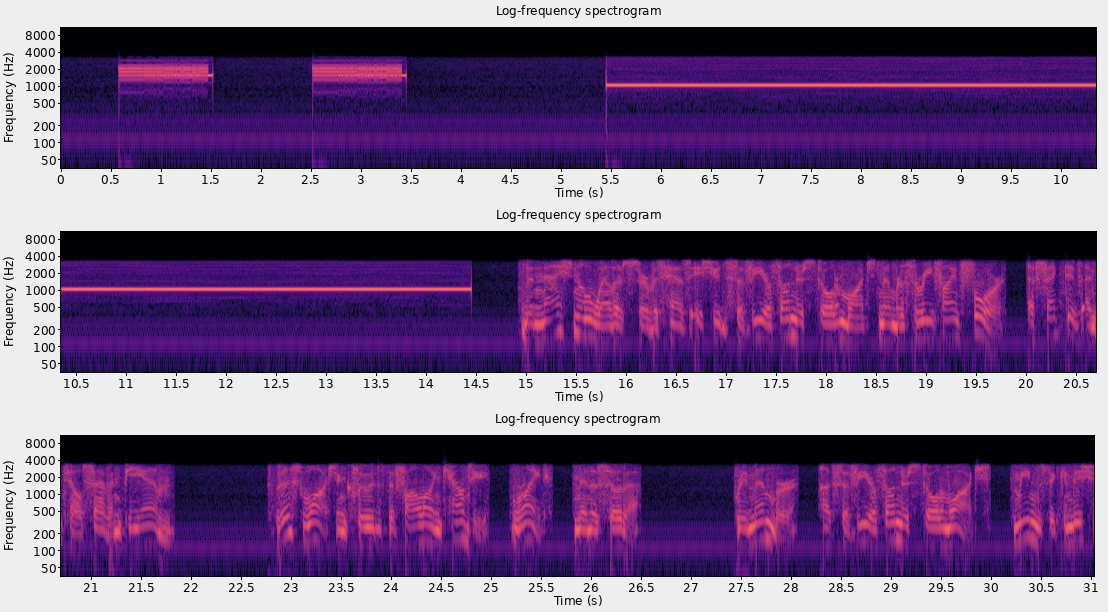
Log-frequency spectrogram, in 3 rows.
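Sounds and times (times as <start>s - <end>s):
high steady alarm tone: 0.6s - 1.5s, 2.5s - 3.5s.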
